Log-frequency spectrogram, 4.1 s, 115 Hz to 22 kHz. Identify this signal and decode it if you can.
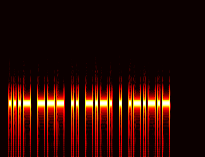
Morse code, heard as a keyed tone, about 25 wpm, 700 Hz. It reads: VOICE.
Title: Sentences from Top 1600 Words 25wpm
